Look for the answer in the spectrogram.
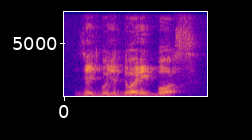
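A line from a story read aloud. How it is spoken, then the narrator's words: Growling. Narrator (Russian): прорычал Луис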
